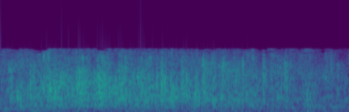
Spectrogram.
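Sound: audience applause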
